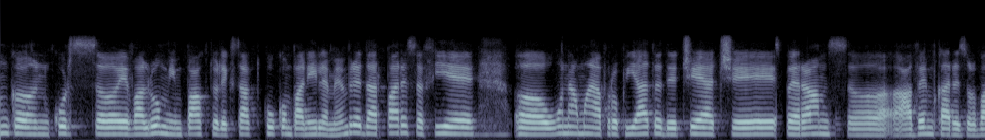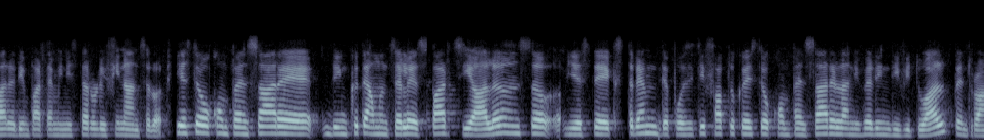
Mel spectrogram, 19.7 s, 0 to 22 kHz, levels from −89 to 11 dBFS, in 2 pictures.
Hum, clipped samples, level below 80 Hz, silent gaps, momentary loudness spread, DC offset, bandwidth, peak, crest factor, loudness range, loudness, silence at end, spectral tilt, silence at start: none; under 0.1%; -74 dBFS; none; 7 LU; under 0.1%; 7.4 kHz; -6 dBFS; 14 dB; 3 LU; -21 LUFS; 0 s; -6 dB/octave; 0 s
